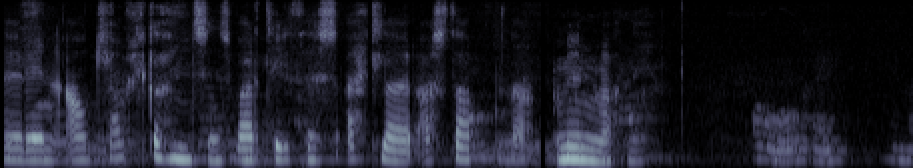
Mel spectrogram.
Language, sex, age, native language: Icelandic, female, 18-19, Icelandic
